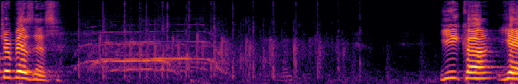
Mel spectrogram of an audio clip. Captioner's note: audience applauds and cheers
